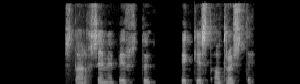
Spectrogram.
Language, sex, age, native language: Icelandic, female, 60-69, Icelandic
